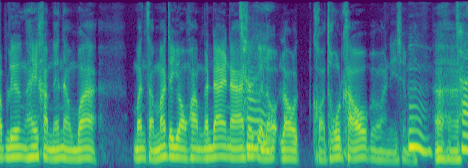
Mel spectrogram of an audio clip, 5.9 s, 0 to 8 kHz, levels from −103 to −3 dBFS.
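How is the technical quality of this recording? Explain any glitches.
Nothing stood out on listening to this speech recording, which has passed through ordinary call microphone processing with nothing above 8 kHz and the lowest bass taken out by its high-pass filter.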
